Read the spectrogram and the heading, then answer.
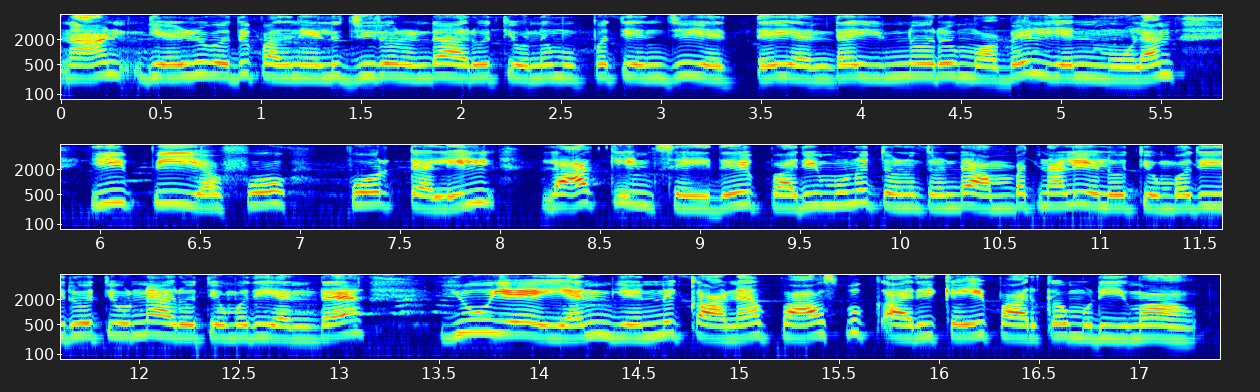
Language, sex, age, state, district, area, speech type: Tamil, female, 18-30, Tamil Nadu, Ariyalur, rural, read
